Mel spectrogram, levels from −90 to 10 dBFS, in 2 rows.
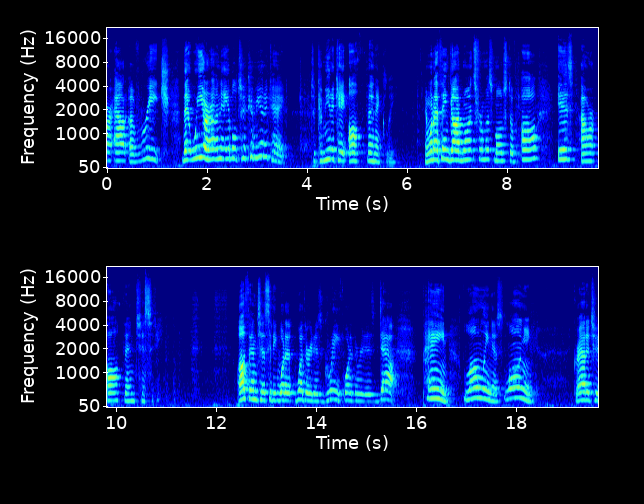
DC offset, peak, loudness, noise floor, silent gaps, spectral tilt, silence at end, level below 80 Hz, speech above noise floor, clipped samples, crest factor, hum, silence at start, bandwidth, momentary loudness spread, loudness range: under 0.1%; -16 dBFS; -40 LUFS; -71 dBFS; none; -3 dB/octave; 0 s; -74 dBFS; 31 dB; under 0.1%; 26 dB; none; 0 s; 20 kHz; 16 LU; 6 LU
